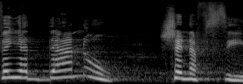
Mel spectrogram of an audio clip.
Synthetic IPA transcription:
vejɐd̪anu | ʃɛnɐfsi

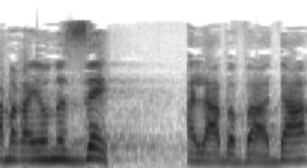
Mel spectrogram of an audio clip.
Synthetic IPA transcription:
amaʁaːjo̞naze̞ | alavavaːda

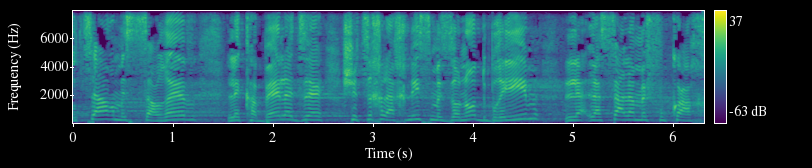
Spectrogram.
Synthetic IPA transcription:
ot͡saʁme̞saʁe̞v | le̞kabe̞le̞tze̞ | ʃet͡sʁiχleaχnisme̞zo̞no̞tbʁiim | lasalame̞fukaχ

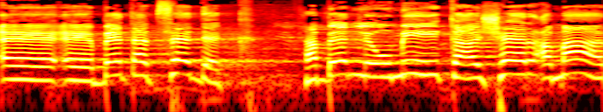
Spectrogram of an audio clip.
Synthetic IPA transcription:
bet̪hat͡sed̪ek | habenleumikaːʃeɾama

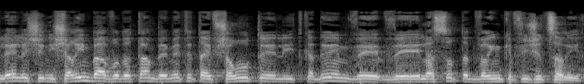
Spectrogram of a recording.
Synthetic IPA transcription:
lele̞ʃe̞niʃaʁimbeavo̞datambe̞ːme̞tetaefʃaʁutlehit̪kade̞mvevelaːso̞t̪e̥tad̪vaʁimkefiʃ̬et͡saʁiχ

